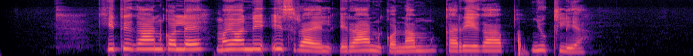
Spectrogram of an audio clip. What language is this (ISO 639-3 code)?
kln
